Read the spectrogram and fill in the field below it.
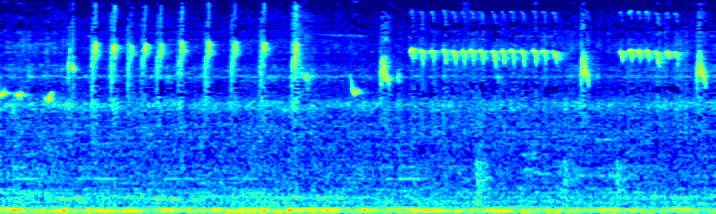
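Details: Konin in full song in Indonesia: a string of sharp, high chirps opens into two even, rapid trills, broken by brief slurred whistles, over a low background hum.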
